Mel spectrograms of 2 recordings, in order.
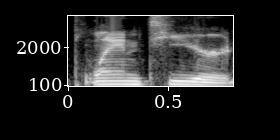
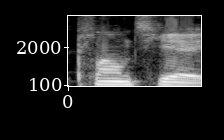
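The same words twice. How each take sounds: First: The name is given an Americanized pronunciation. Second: The name is given a French pronunciation. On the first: The speaker calls it wrong. "Just like Phil Plantier" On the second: The speaker calls it right. "No, your name is Plantier"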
